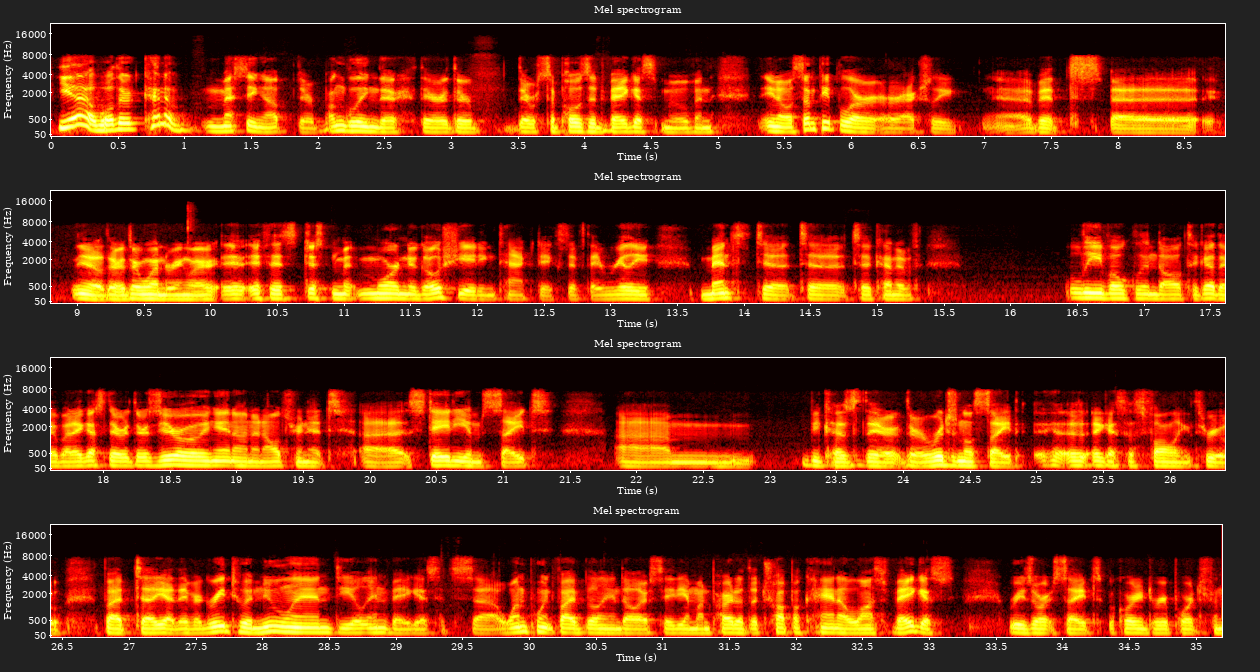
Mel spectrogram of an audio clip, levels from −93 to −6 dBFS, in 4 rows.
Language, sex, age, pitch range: English, male, 20-39, 105-125 Hz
